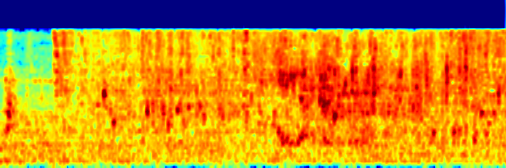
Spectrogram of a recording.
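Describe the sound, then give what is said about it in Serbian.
Water pours into a small coffee pot while tea is being made, a steady trickling stream that starts after a brief quiet moment and runs continuously, growing slightly fuller toward the end. “Za početak sipat ćemo vodu u džezvu.”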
